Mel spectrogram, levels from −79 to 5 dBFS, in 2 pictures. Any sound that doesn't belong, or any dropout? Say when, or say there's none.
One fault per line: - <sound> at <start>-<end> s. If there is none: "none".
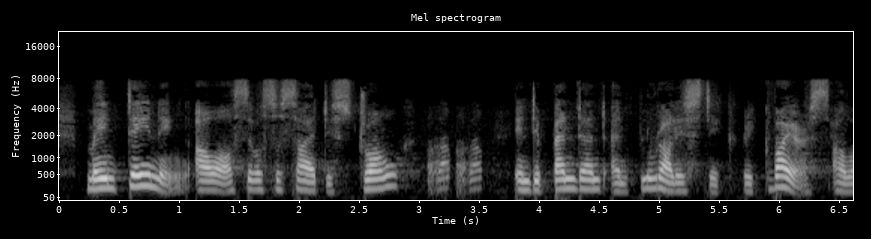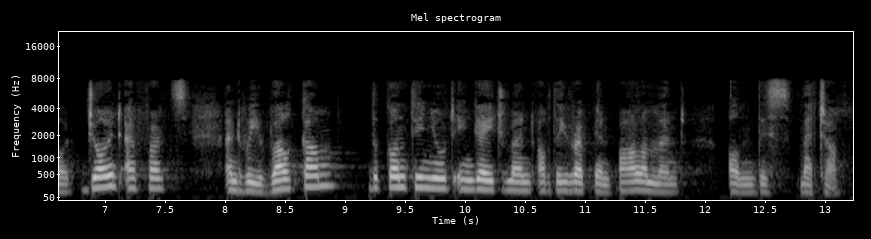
- laugh at 3.1-3.5 s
